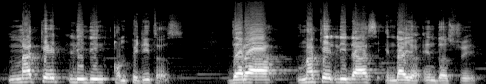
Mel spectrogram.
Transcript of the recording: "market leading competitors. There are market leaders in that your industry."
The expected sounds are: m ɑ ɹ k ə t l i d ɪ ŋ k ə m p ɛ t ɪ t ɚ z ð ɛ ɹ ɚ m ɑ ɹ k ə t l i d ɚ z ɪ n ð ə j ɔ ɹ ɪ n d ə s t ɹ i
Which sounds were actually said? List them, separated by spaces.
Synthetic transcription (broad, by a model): m ɑ k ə t l i d ɪ ŋ k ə m p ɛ t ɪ t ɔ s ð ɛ ɹ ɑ m ɑ k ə t l i d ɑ s ɪ n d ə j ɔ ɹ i n d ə s t ɹ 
